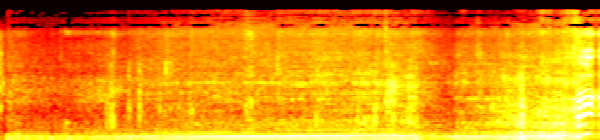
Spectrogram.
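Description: Honda Stepwgn minivan's engine working hard on a steep climb, growing louder over a few seconds, easing off sharply about four seconds in, then building again.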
